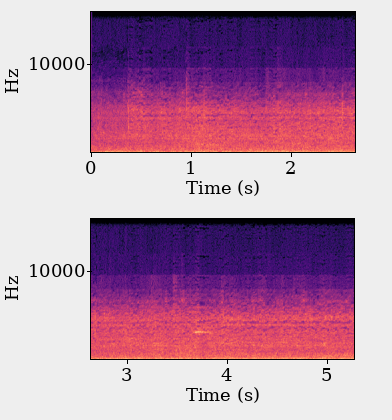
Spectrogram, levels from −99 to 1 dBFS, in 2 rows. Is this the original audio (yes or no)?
yes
